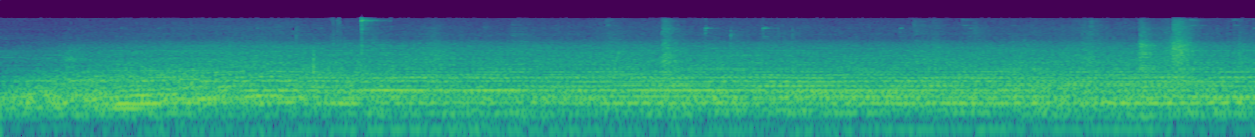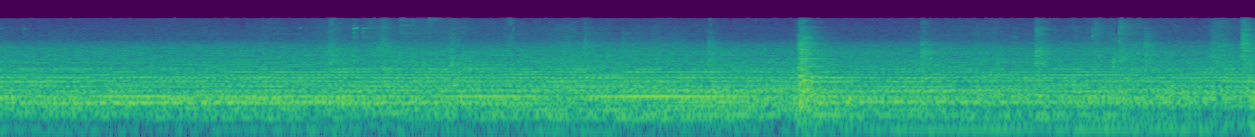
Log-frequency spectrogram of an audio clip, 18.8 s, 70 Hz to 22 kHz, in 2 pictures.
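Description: Hütter freight elevator from 1951 travelling in its shaft: the drive running with a steady hum of several tones, with a few sharp clicks along the way, the loudest about fifteen seconds in.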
